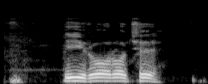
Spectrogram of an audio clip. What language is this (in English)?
Goaria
